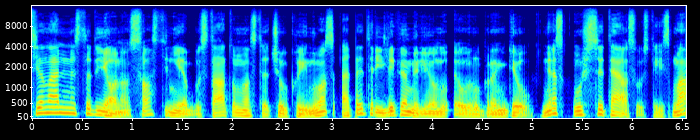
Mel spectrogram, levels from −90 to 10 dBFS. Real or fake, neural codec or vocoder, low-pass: fake; codec, 32 kHz, 1.9 kbps, SNAC; 14.4 kHz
